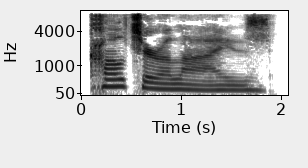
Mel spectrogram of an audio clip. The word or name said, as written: culturalize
